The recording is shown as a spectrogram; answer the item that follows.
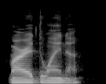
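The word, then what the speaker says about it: Maridueña: Maraduena. The U-E is pronounced with a yeah sound. – Yeah. – And the N with the thing over it is a yeah.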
